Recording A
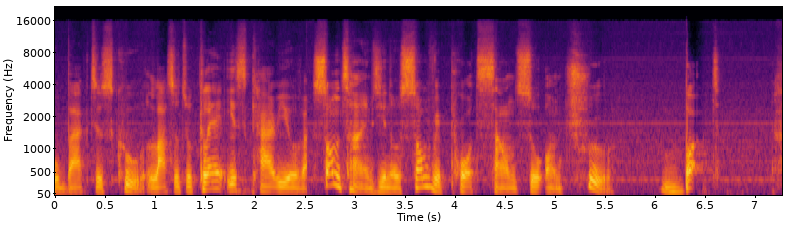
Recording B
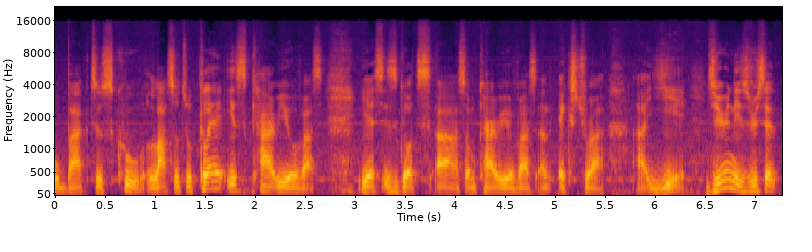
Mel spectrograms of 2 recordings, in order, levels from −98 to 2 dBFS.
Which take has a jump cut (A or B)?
A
